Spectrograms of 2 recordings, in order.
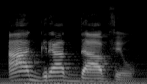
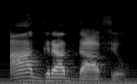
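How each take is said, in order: The two takes are said the same way.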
